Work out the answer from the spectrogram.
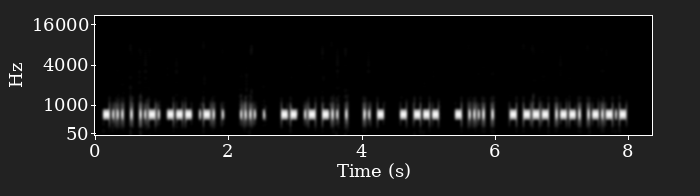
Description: Morse code, heard as a keyed tone, about 36 wpm, 700 Hz. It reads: BEFORE HE MADE IT TO THE TOP.
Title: Sentences from Top 1000 Words - Review Part 2 - 35wpm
